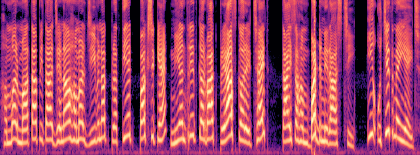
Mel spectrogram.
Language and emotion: Maithili, angry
